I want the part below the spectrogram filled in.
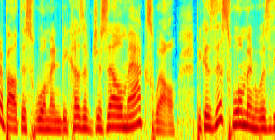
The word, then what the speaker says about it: Ghislaine: I know, but it's Ghislaine. It's like Elaine with a G on the beginning of it.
